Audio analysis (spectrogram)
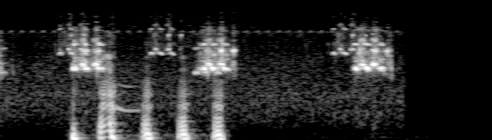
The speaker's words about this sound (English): Either you got some crickets going on, or some hamster wheels going on. I couldn't even tell. That was some crickets. That was the crickets.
